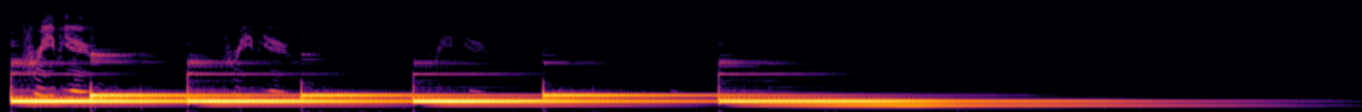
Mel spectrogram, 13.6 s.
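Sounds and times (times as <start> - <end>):
meditative tongue drum tone: 0.0 - 8.9.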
